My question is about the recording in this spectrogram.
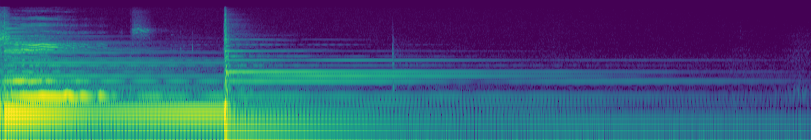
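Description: Taylor acoustic guitar closing a song: the last sung note fades within the first second, then a single plucked chord about two seconds in rings out and slowly dies away over several seconds.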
